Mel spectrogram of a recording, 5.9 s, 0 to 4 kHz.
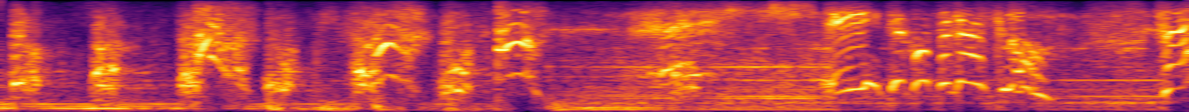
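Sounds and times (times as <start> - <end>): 
dog barking and whining: 0.0 - 3.6
low steady hum: 0.0 - 5.9.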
